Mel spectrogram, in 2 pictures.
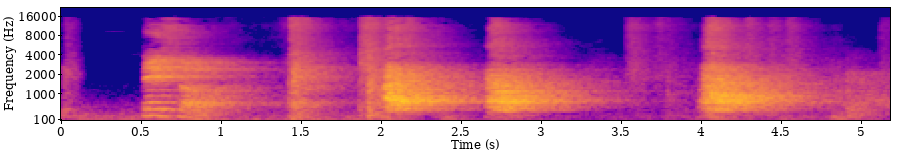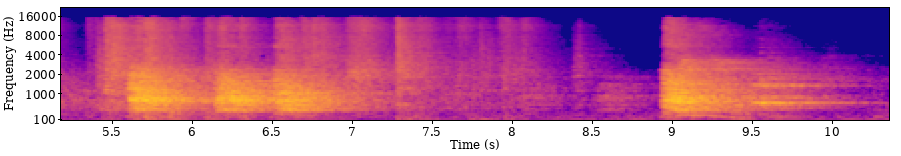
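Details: Rottweiler puppies in a training routine for high-performance guard work: sharp, harmonic barks come in separate bursts, about eight across ten seconds, with gaps between them and a person speaking encouragement nearby.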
